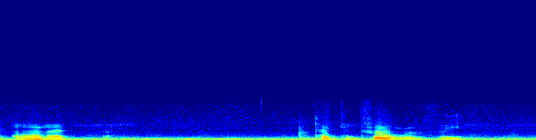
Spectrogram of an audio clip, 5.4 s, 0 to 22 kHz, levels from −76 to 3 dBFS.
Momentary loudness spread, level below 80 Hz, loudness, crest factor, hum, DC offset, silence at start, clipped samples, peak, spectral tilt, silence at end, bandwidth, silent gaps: 15 LU; -50 dBFS; -29 LUFS; 20 dB; none; under 0.1%; 0 s; under 0.1%; -8 dBFS; -10 dB/octave; 0 s; 7.2 kHz; none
